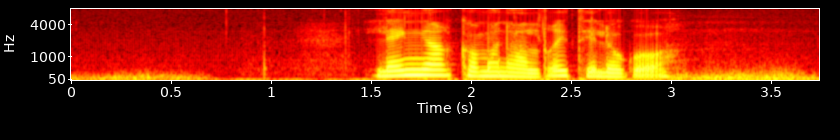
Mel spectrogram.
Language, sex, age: Norwegian, female, 39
